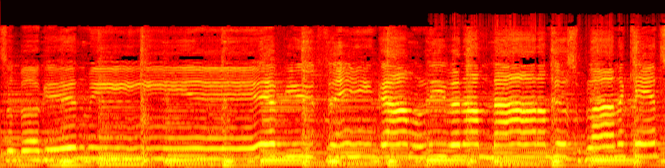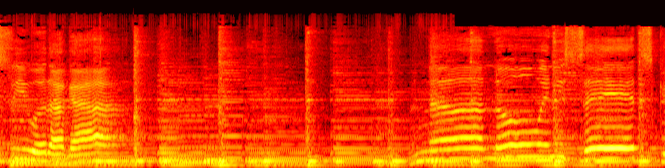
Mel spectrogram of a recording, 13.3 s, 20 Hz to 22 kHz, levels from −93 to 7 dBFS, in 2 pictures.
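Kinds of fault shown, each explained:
Resampler restarted on every block: From 4.28 s to 11.18 s, each 10 ms block was converted on its own, which fits a doubling from 24 kHz to 48 kHz, so every block edge carries a small error. Those edges repeat at 100 Hz and fuse into a steady buzz riding on the sound that falls away whenever the signal does. Unlike mains hum, it tracks the signal; unlike random dropout clicks, its spacing is perfectly regular.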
